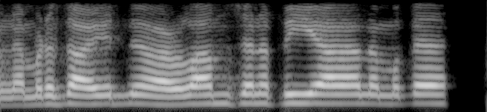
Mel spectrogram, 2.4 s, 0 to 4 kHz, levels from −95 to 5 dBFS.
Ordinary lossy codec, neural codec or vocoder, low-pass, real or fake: none; codec, 16 kHz, 1 kbps, X-Codec, WavLM features, trained on Multilingual LibriSpeech; 3.6 kHz; fake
